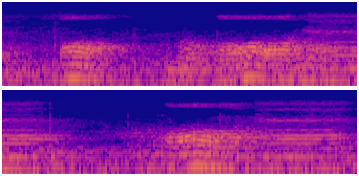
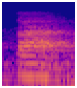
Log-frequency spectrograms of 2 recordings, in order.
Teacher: Jadi dia ujung lidah ini nempel di gusi atas. Nah, tapi dia pangkal lidahnya diangkat jadi tebel. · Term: tebal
